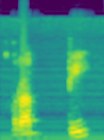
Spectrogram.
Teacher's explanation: زبر ہے 2 سیکنڈ لمبا کریں، سبحان ربی العظیم، ربی العظیم، با کو لمبا نہیں کریں گے، با کے نیچے زیر ہے، را کو با کے ساتھ ملائیں گے ، ربی، پھر یا کو لام کے ساتھ، یل، بعض اوقات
